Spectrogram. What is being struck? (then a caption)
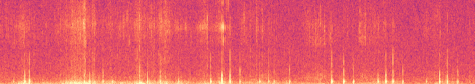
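Small ornamental pumpkin, gourd rind. A small ribbed orange-and-cream ornamental pumpkin with a firm, hollow-ish rind is held in both hands on a bed of hay and tapped and scratched with long dark-painted nails. It gives an irregular series of soft, quick, dull knocks with a low hollow body, mixed with faint scratchy rustling.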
